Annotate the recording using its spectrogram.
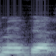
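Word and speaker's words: Meinvielli: Júlio Mainvielli se escreve Padre Júlio, né? Julio. Mainvielli é M-E-I-N de navio, V-I-E-L-L-E. Júlio Mainvielli.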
